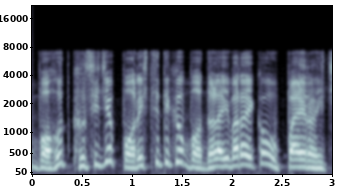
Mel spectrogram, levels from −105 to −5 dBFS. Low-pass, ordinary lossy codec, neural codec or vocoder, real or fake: 7.2 kHz; none; none; real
